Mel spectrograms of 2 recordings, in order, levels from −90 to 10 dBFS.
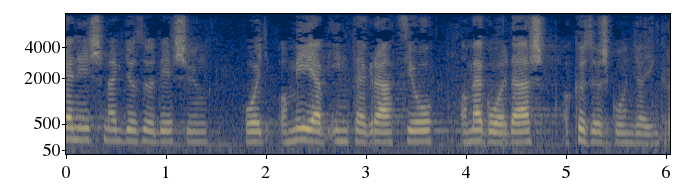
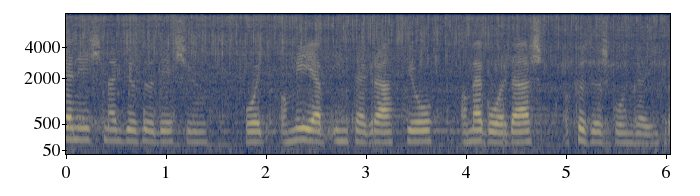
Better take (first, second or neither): first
